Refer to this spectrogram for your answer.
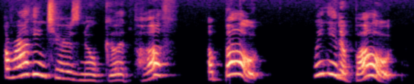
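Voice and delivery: put-on a high, loud, urgent child voice; a little boy insisting he needs a boat; impatient young boy. A narrator's reading. Terry corrects Puff's painting, in a high impatient boy voice.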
